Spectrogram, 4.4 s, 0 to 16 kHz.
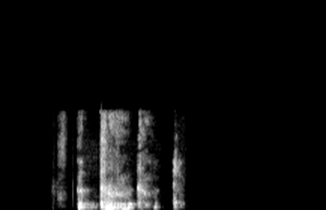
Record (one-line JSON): {"cough_length": "4.4 s", "cough_amplitude": 28302, "cough_signal_mean_std_ratio": 0.28, "survey_phase": "alpha (2021-03-01 to 2021-08-12)", "age": "18-44", "gender": "Female", "wearing_mask": "No", "symptom_fatigue": true, "smoker_status": "Never smoked", "respiratory_condition_asthma": false, "respiratory_condition_other": false, "recruitment_source": "Test and Trace", "submission_delay": "1 day", "covid_test_result": "Positive", "covid_test_method": "LFT"}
